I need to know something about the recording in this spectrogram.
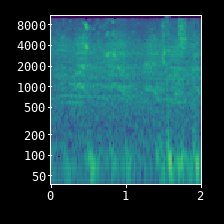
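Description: Basketball dribbled on a hardwood arena court, a few low bounces heard over a steady crowd murmur.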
